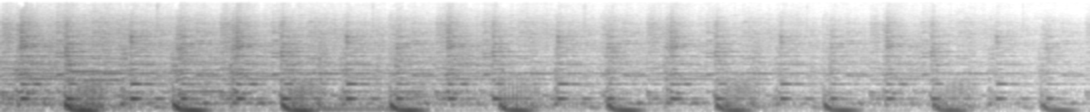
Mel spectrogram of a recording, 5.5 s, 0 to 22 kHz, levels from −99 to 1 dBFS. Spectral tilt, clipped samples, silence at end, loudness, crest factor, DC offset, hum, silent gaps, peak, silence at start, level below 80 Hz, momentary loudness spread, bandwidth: -4.5 dB/octave; under 0.1%; 0 s; -39 LUFS; 18 dB; under 0.1%; none; none; -18 dBFS; 0 s; -42 dBFS; 12 LU; 20 kHz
